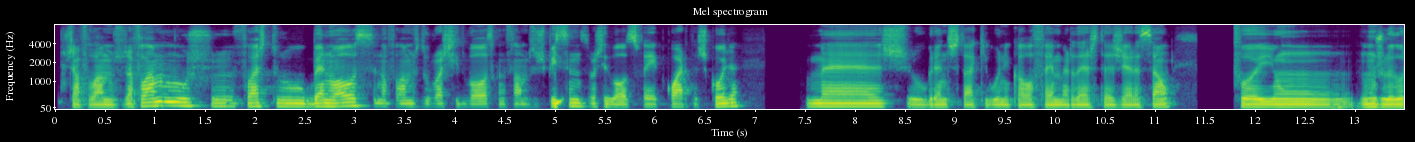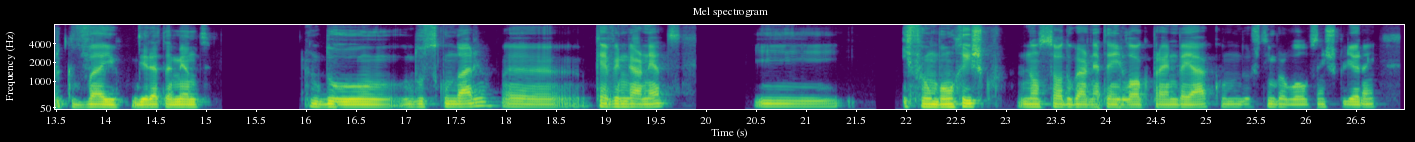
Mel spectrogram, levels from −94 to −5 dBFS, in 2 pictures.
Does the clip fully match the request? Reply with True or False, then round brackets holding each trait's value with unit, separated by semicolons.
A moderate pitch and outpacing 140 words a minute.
False (95 Hz; 150 wpm)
